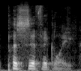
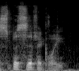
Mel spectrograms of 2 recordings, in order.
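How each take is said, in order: First: The word begins with a 'p' sound. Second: The word begins with an 's' sound. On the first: The speaker calls it wrong. "This one does the pacifically instead of specifically" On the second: The speaker calls it right. "instead of specifically"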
